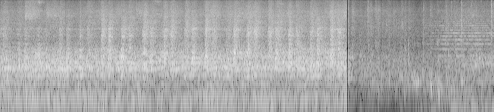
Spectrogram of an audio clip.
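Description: A passenger train runs on the tracks through hilly country past Sitakunda, with a loud, steady rumble and rattle for about five seconds before it drops away to a quieter background with faint clicks.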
